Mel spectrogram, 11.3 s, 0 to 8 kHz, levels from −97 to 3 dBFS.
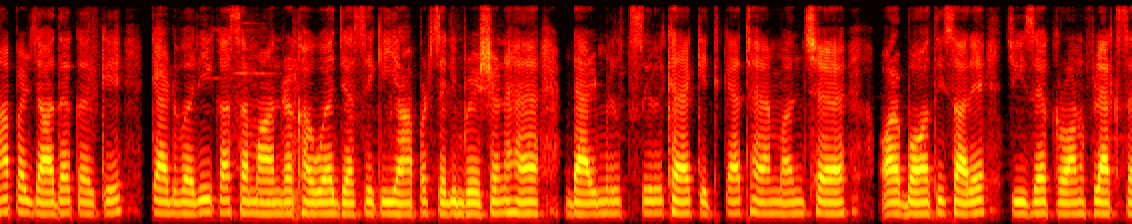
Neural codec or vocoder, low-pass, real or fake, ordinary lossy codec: none; 7.2 kHz; real; none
